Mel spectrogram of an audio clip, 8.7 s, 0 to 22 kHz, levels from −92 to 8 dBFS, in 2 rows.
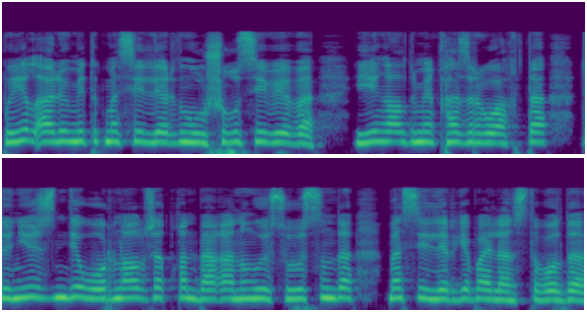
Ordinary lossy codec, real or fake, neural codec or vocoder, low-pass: none; real; none; none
